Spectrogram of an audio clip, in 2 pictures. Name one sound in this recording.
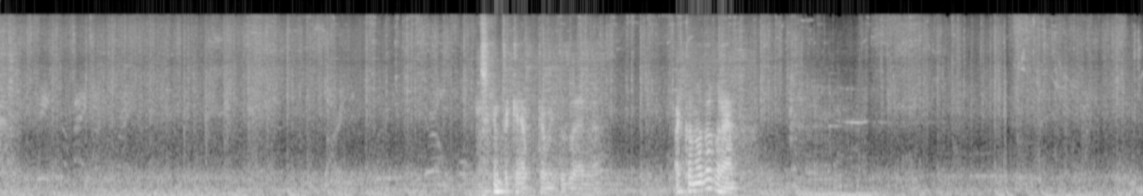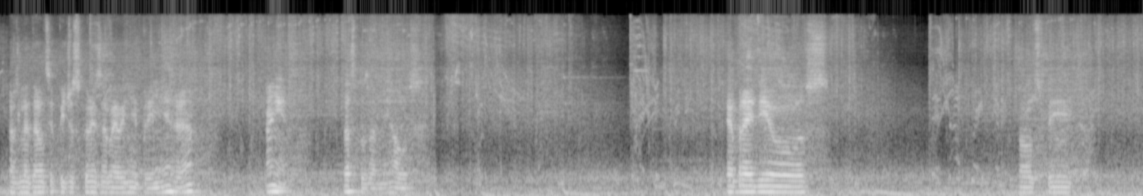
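Computer keys click and clatter under quick typing.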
